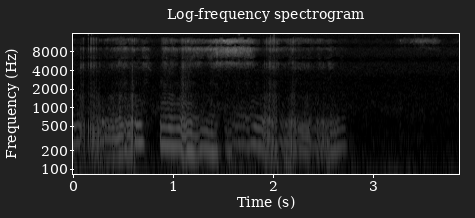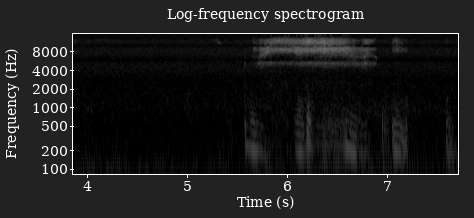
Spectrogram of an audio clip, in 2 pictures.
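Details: A toy poodle with a slight cold snoring, recorded on 23 March 2024: raspy, buzzy snores in quick bursts, a loud stretch in the first few seconds, a quiet gap, then a second burst.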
